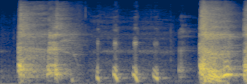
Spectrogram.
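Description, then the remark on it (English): A person with the flu coughs harshly twice, followed by a quick string of short, rhythmic throat hacks, then one more heavy, raspy cough to finish. “Ooh, I need a cough, bro.”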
